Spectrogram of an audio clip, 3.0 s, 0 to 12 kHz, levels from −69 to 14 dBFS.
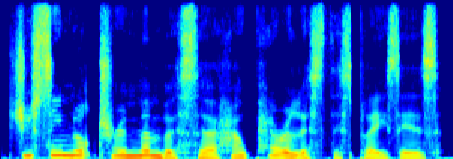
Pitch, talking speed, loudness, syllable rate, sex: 255 Hz, 240 wpm, -14 LUFS, 5.9 syllables/s, female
